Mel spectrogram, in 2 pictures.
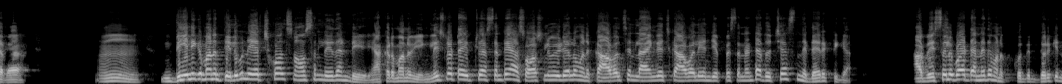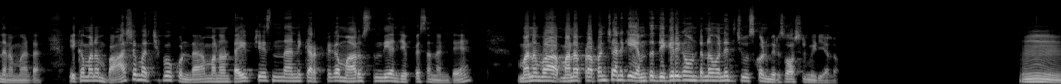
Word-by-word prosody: కదా! 110 -1 +3 0.9
హ్మ్. 145 -2 -1 0.5
దీనికి 235 +5 +6
మనం 245 0 +5
తెలుగు 205 +6 +4
నేర్చుకోవాల్సిన 235 0 +2
అవసరం 205 +2 -1
లేదండి. 195 - +1 0.2
అక్కడ 145 +4 0
మనం 150 -1 +2
ఇంగ్లీష్‌లో 190 - +1
టైప్ 220 -1 +3
చేస్తంటే, 220 +2 +1
ఆ - - +4
సోషల్ 180 +4 +1
మీడియాలో 210 +1 +3
మనకి 170 -4 -4
కావాల్సిన 185 +6 +2
లాంగ్వేజ్ 190 +3 +1
కావాలి 180 +2 +2
అని 180 - -1
చెప్పేనంటే, 180 +3 -3
అదొచ్చేస్తుంది 210 0 -1
డైరెక్ట్‌గా. 160 +2 -3 0.7
ఆ - - +5
వెసులుబాటనేది 225 +3 +3
మనకు - - -4
కొద్దిగా 135 -3 -5
దొరికిందన్నమాట. 100 -9 -3 0.4
ఇక - - -5
మనం 180 0 0
భాష - - -1
మర్చిపోకుండా 190 - -4
మనం 135 0 -1
టైప్ 155 +4 +1
చేసిన 180 -1 -4
దాన్ని 155 0 -3
కరెక్ట్‌గా 170 +1 -2
మారుస్తుంది 160 +2 -1
అని 130 -3 -4
చెప్పేసనంటే, 100 -8 -7 0.7
మన 155 - +5
వ - - +6 0.2
మన 180 - +4
ప్రపంచానికి 200 +3 +2
ఎంత 170 - -1
దగ్గరగా 200 +3 +3
ఉంటున్నాం 185 -1 0
అనేది 190 -1 -2
చూసుకోండి 160 -6 -3
మీరు 110 - -8
సోషల్ 120 -2 -4
మీడియాలో. 90 -3 -11 1.9
హ్మ్. 125 -5 -1
180 Hz, 155 wpm, -23 LUFS, 140-205 Hz, 1.9 s, దీనికి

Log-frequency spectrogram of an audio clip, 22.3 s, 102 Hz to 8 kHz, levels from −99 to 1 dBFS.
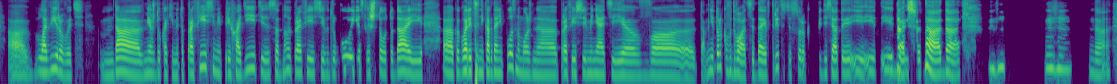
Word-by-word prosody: а, 85 -1 -3
в 195 - -25
лавировать, 195 -4 -1 0.3
м, 165 0 -16
да, 185 -4 +4
между 180 0 -3
какими-то 175 0 -9
профессиями, 200 +2 0
переходить 200 +5 -2
из 175 -1 -3
одной 190 +4 -7
профессии 190 -2 -1
в 175 - -17
другую, 210 +5 -6
если 185 -1 -3
что-то, 180 -1 +5
да. 200 +2 +5
И, 175 -2 -1 0.4
э, 185 -2 +2
как 190 +1 -7
говорится, 200 0 +4
никогда 195 +1 +2
не 185 - -6
поздно, 230 0 -4
можно 175 -2 -5
профессии 185 0 +1
менять 180 -1 -1
и, 170 -1 -6
э, 165 -1 -2
в, 165 +1 -14 0.8
э, - - -16
там - - -10
не 210 +2 -6
только 250 -1 -4
в 205 - -9
20, 175 -3 -1
да, 180 0 +3
и - - -1
в 170 - -14
30, 230 -4 -5
и - - -11
в - - -7
40, 190 -4 -6
и - - -57
в - - -72
50, 185 -1 0
и 185 0 -2
и 200 0 -6
и 215 -1 -5
и 215 - -7
дальше. 185 0 +8
Да, 185 -9 +8
да, 180 -3 +3 0.6
мгм. 235 +2 -9 0.8
Мгм, 225 -2 -8 0.3
да. 175 -2 -9
185 Hz, 150 wpm, -23 LUFS, 175-200 Hz, 0.8 s, дальше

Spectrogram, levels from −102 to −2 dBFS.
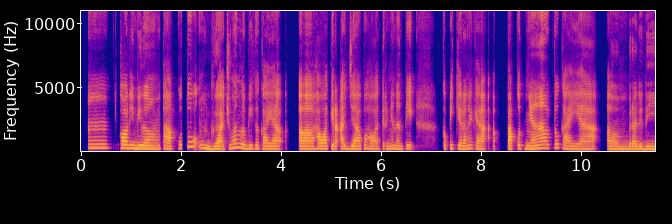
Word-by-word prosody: Mmm, 285 0 -4
kalau 275 -1 +6
dibilang 235 -2 +3 0.2
takut 220 +2 +1
tuh 380 0 0 0.2
enggak 215 -5 +3
cuma 265 +4 -1
lebih 260 -6 0
ke - - -1
kayak, 215 -2 0 0.3
eee, 210 0 +5
khawatir 225 0 +3
aja. 220 0 0
Aku 245 - -7
khawatirnya 205 +1 -3
nanti 205 +2 -4 0.7
kepikirannya 235 -1 -2
kayak 205 -3 +1 0.4
takutnya 230 -1 +2 0.4
tuh 290 0 -2
kayak, 200 -3 -1 0.4
mmm, 195 -1 -2
berada 200 0 +1
di - - +1
225 Hz, 125 wpm, -22 LUFS, 210-245 Hz, 0.7 s, kalau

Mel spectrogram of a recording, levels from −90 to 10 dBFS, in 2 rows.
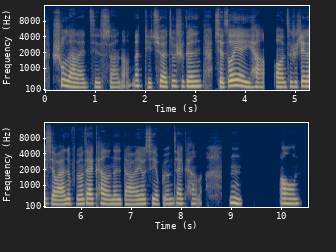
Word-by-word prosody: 数 260 -2 -1
量 200 -4 +3
来 180 -1 -3
计 185 +1 -6
算 190 0 -7
的。 220 +3 -12
那 235 - -1
的 185 - -4
确 205 +2 +1
就 225 +3 -1
是 220 0 -3
跟 215 +1 +4 0.3
写 195 -2 +2
作 225 +5 +6
业 245 -3 +7
一 200 - +4
样， 190 +1 -2 0.2
呃， 195 -1 +2
就 200 +1 -6
是 200 0 -3
这 220 +3 +3
个 215 - +4
写 205 -3 0
完 175 0 +1
就 205 +1 0
不 195 0 -13
用 195 +1 +1
再 205 0 +4
看 205 0 -1
了， 190 - -3
那 190 0 -1
就 190 - 0
打 190 -1 -4
完 180 +1 -3
游 195 0 0
戏 200 +2 -6
也 195 - -1
不 185 - -13
用 195 +1 -3
再 210 -1 -1
看 205 -1 -9
了， 200 - -12 0.6
嗯。 225 -4 +1 0.7
嗯。 205 0 0
200 Hz, 250 characters per minute, -21 LUFS, 190-215 Hz, 0.7 s, 业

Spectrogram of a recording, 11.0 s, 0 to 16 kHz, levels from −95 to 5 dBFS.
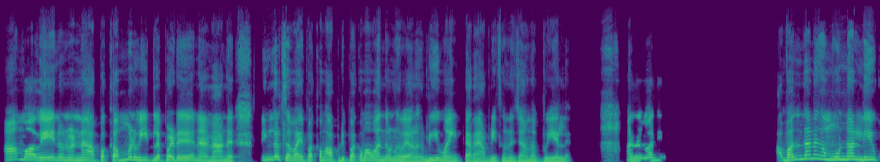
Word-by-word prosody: "ஆமா 280 -1 +1
வேணும்னோன" 245 -2 +2 0.2
"அப்போ 215 +2 -2
கம்முனு 255 +6 +1
வீட்டுல 230 -3 +1
படு. 210 +1 +3 0.4
நானு 185 0 +1 0.4
திங்கள் 290 +2 -1
செவ்வாய் 215 -4 +1
பக்கமா, 215 0 -1
அப்படி 205 +2 -3
பக்கமா 225 +3 0
வந்து 215 +1 0
உனக்கு 185 -3 +1
உனக்கு 175 +2 -2
லீவ் 220 -2 0
வாங்கி 175 -2 -1
தரேன்." 160 -1 0
அப்படின்னு 160 +2 -4
சொல்லுச்சாம் 155 -1 -2
அந்த 150 - -2
புயல். 155 0 0 0.8
அந்த 210 0 0
மாரி 245 +1 -3 1.5
அ - - -3
வந்தானுங்க 350 +6 +1
3 295 0 +2
நாள் 305 -2 +3
லீவ் 285 -1 0
220 Hz, 160 wpm, -23 LUFS, 180-260 Hz, 1.5 s, படு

